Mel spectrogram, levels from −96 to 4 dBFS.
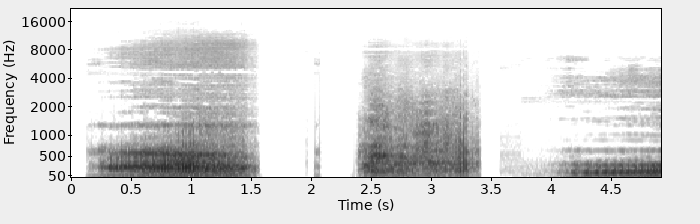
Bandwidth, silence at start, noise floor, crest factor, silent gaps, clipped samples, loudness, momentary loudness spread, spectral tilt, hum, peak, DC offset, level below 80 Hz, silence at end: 10.5 kHz; 0.2 s; -75 dBFS; 20 dB; none; under 0.1%; -23 LUFS; 15 LU; -9 dB/octave; none; -2 dBFS; under 0.1%; -42 dBFS; 0 s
